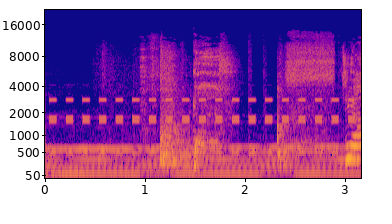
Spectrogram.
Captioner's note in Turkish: Öksürdü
